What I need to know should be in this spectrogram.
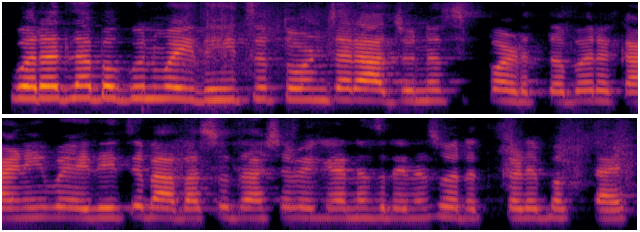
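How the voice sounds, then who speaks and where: A woman's voice: fairly high pitch, flat delivery, a little fast, dull audio. A woman giving a voice-over recap of a serial episode, telling the story scene by scene and often speaking straight to the viewers. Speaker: serial reviewer.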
